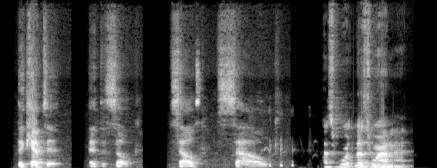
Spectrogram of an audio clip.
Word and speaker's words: souk: Souk. You mean like souk? Like Souk. market? Yeah. Yeah, I haven't been to many Arabian markets. I'm sorry. it's pronounced souk.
